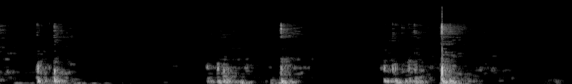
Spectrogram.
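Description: Typing on a laptop keyboard: a few short runs of keystrokes with pauses between them, and one sharper, louder key click about four and a half seconds in.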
